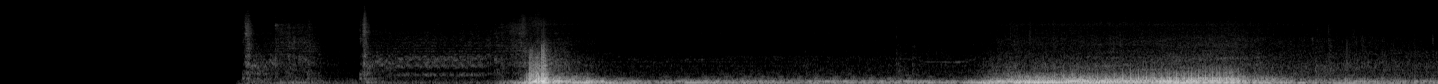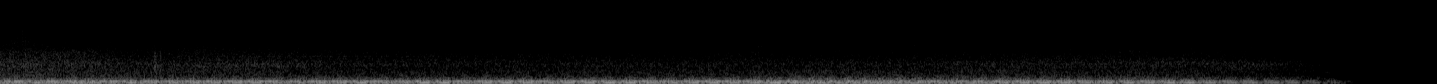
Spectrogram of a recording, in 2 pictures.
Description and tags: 1950 Ford Mercury ignition, rev and cruise
Recorded on Zoom H4N with Rode NTG-3.
The sound a vintage 1950 Ford Mercury car with v8 engine starting up, briefly revving, then cruising recorded from outside.
1950, 50s, auto, automobile, car, cruise, drive, drive-by, engine, ford, hotrod, ignition, mercury, rev, start, v8, vehicle, vintage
